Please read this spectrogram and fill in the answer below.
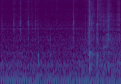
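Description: Near silence with a few faint snips of small craft scissors cutting paper, one about a second in and a couple near the end.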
